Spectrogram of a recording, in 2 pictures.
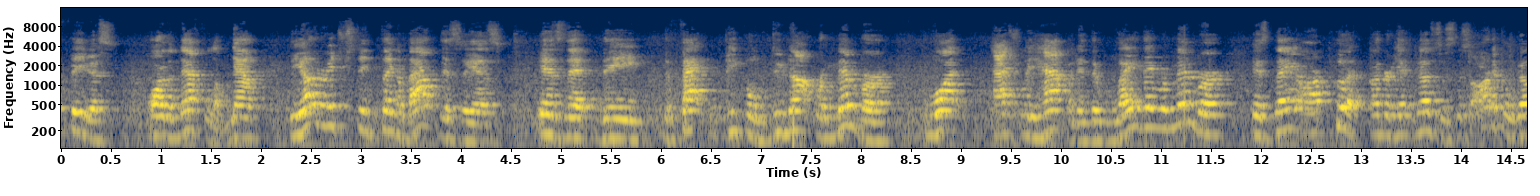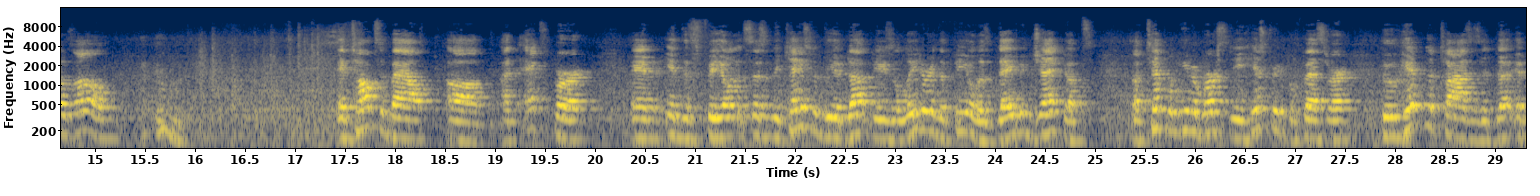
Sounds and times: Speech: 0.0s - 15.9s, 17.4s - 29.3s.

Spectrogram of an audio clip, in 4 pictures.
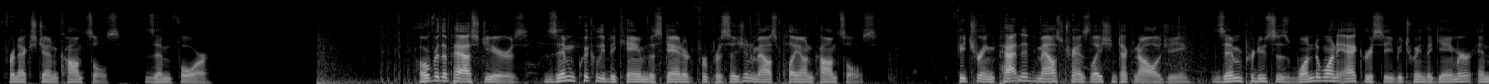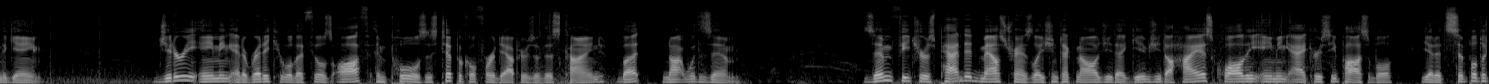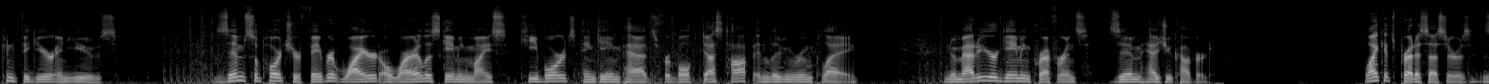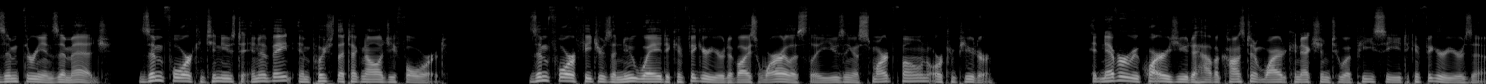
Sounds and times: Speech: 0.0s - 2.2s, 4.2s - 8.8s, 9.6s - 15.3s, 16.5s - 22.3s, 22.9s - 31.0s, 32.0s - 38.4s, 39.2s - 42.0s, 43.4s - 49.2s, 50.0s - 54.6s, 55.6s - 59.5s.

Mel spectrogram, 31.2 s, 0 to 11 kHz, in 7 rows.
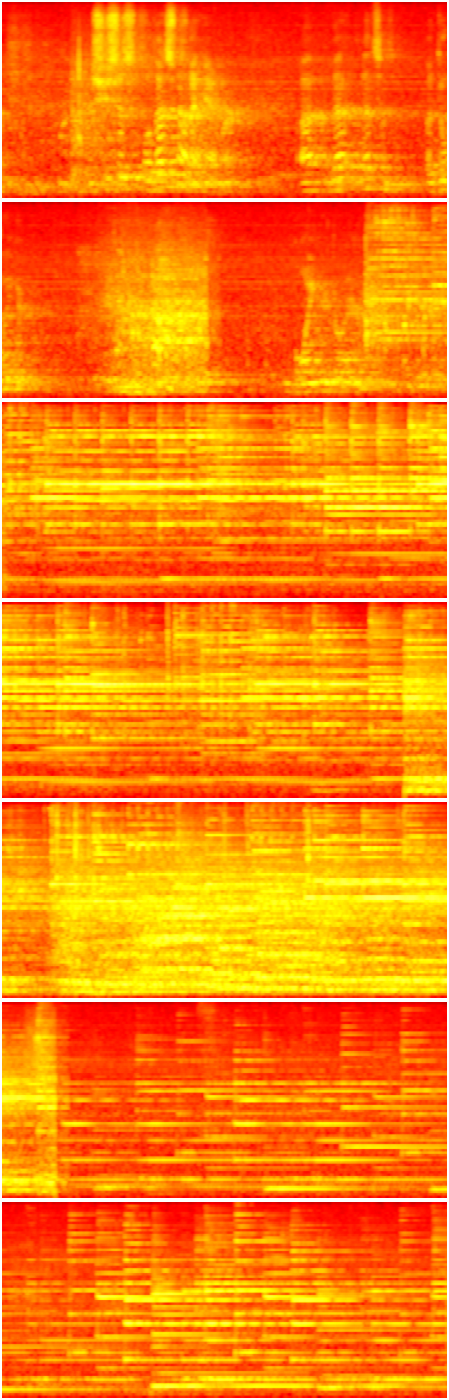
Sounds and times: Harp: 8.1s - 31.1s
Pizzicato: 17.4s - 22.9s.

